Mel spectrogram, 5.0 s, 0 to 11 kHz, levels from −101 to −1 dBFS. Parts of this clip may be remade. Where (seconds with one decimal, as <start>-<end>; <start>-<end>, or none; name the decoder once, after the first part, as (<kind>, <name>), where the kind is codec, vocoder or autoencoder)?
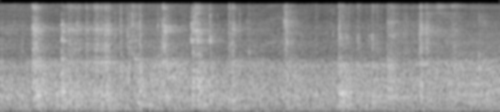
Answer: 3.9-5.0 (autoencoder, DAC-VAE)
